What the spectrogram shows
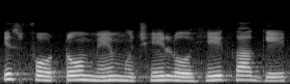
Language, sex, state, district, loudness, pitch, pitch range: Hindi, female, Madhya Pradesh, Katni, -15 LUFS, 195 Hz, 180-205 Hz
